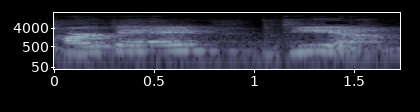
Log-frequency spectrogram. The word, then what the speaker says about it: carpe diem: Okay, how do you pronounce that I in Latin, though? It's like an E. Diem. So, carpe diem, which is seize the day.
